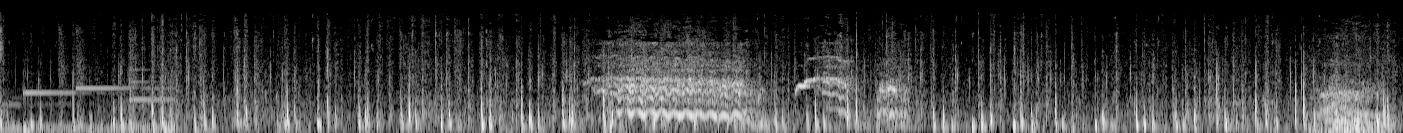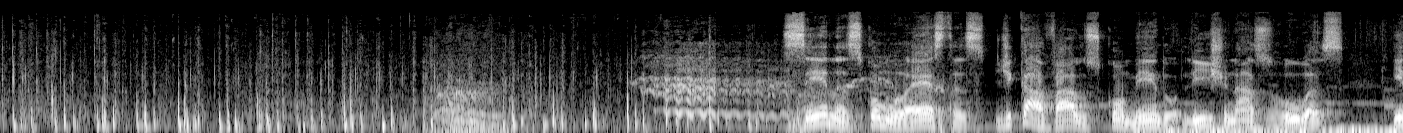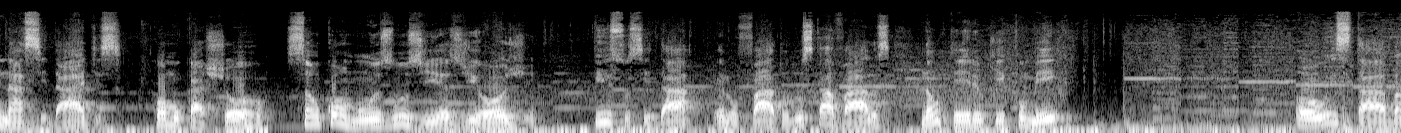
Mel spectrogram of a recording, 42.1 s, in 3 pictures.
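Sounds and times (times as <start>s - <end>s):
horse hooves clopping: 0.0s - 23.6s, 32.4s - 42.0s
horse whinnying: 5.7s - 9.2s, 13.1s - 14.0s, 18.2s - 19.2s, 20.3s - 23.5s.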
